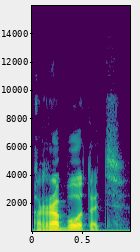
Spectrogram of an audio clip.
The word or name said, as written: rabotat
